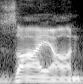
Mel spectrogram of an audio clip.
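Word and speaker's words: Xion: I mean my old DM the monotheistic religion in his setting worshiped a god named Zion but spelled X I O N.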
